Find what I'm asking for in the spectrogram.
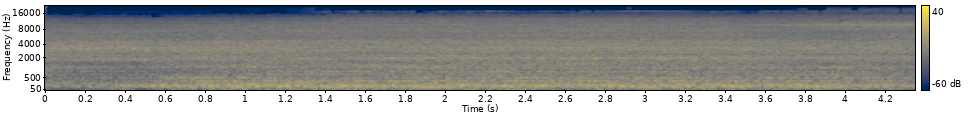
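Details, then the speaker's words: Flat's gas boiler running at maximum during a gas pressure check, standing pressure about 23 and about 18–19 working pressure at the gas valve, which is in order: a steady, even burner roar with no flutter or banging. "Turn it on and we get the boiler to kick into maximum. And that will tell us obviously our lowest gas pressure that we'll be receiving at the gas valve."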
